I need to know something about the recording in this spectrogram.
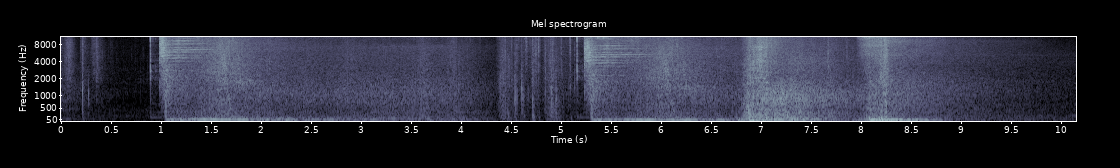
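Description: A spell bursts with a deep rumbling whoosh.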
